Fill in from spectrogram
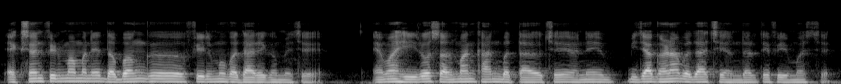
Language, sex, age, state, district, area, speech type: Gujarati, male, 18-30, Gujarat, Anand, urban, spontaneous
